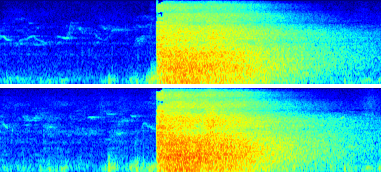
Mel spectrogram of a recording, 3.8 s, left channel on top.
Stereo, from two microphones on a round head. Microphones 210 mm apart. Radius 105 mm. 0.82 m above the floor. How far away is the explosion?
About 0.6 m.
